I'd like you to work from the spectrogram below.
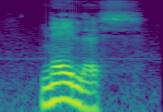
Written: Nelis

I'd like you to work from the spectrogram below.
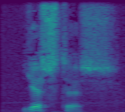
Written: Justus

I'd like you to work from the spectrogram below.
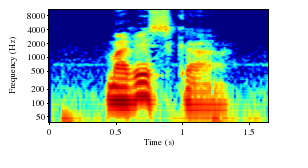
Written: Mariska

